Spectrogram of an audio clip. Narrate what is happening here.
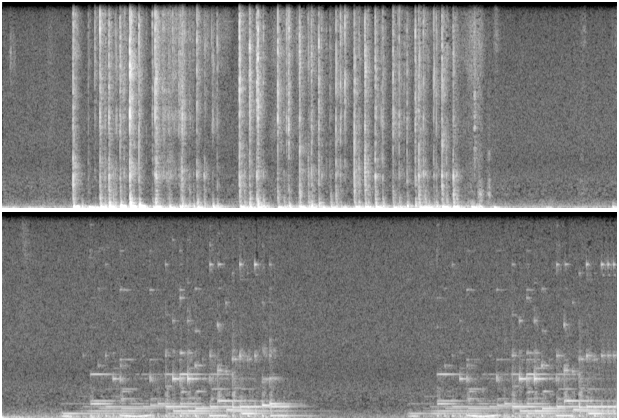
I was typing on my laptop, then my phone nearby started ringing.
